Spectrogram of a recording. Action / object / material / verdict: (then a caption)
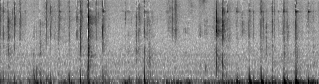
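tap / frosted plastic perfume bottle cap / plastic / none. Long painted nails tap rapidly on the hollow white frosted plastic cap of a glass perfume bottle held in the hand. The quick, uneven clicks land as soft, dull, low thumps with almost no ring, growing slightly louder toward the end.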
